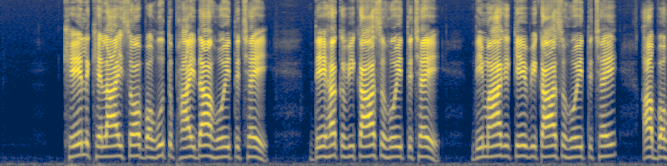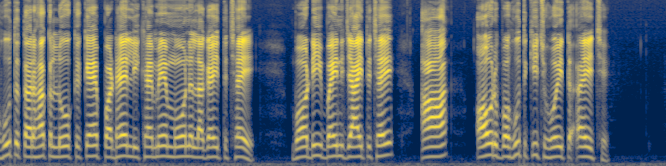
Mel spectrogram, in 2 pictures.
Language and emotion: Maithili, neutral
